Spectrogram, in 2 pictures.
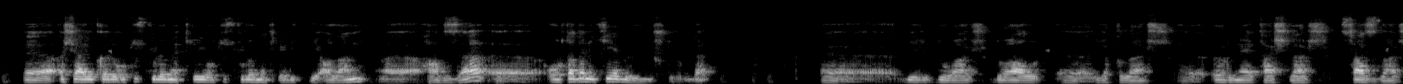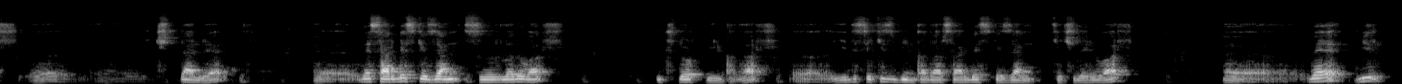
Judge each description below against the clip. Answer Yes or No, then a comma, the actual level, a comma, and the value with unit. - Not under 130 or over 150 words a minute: No, average, 105 wpm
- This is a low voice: Yes, low, 120 Hz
